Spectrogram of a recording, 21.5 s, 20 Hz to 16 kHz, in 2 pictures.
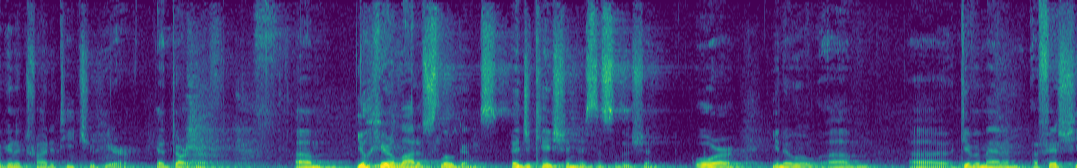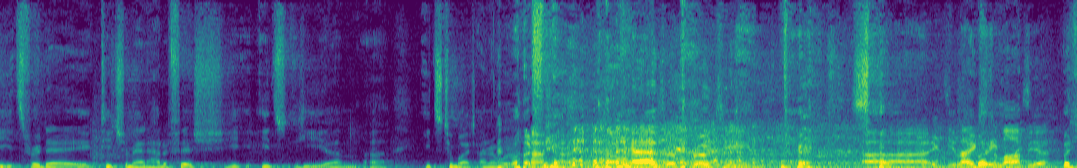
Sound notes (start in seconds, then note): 15.8 laughs; 15.8 audience laughs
